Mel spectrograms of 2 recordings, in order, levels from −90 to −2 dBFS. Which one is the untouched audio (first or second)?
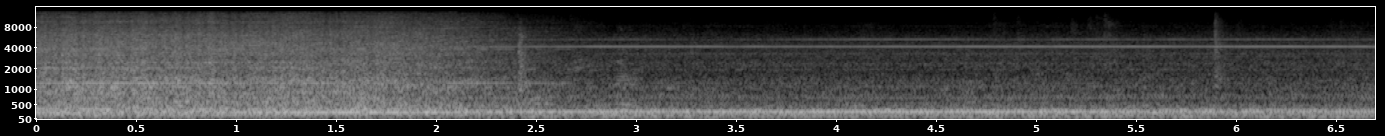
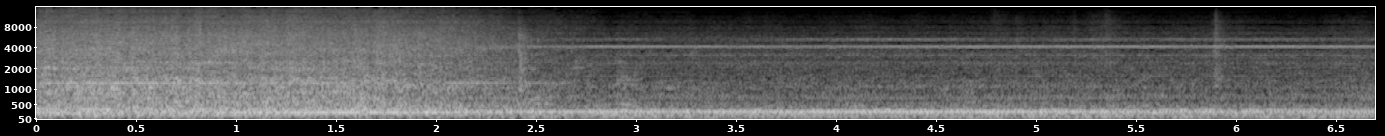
first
